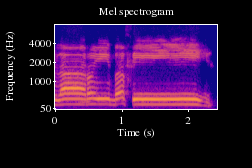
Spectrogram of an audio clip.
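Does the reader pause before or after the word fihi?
after. The pause comes after fihi, not before it. "अब मैं सेकंड में रुक गया, फर्स्ट पे नहीं रुका।"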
